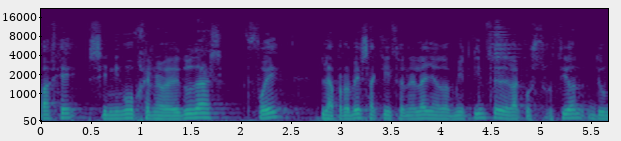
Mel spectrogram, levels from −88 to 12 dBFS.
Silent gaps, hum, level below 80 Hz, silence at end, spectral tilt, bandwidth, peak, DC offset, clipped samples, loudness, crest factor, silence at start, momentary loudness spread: none; none; -62 dBFS; 0 s; -7 dB/octave; 15 kHz; -22 dBFS; under 0.1%; under 0.1%; -39 LUFS; 16 dB; 0 s; 8 LU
